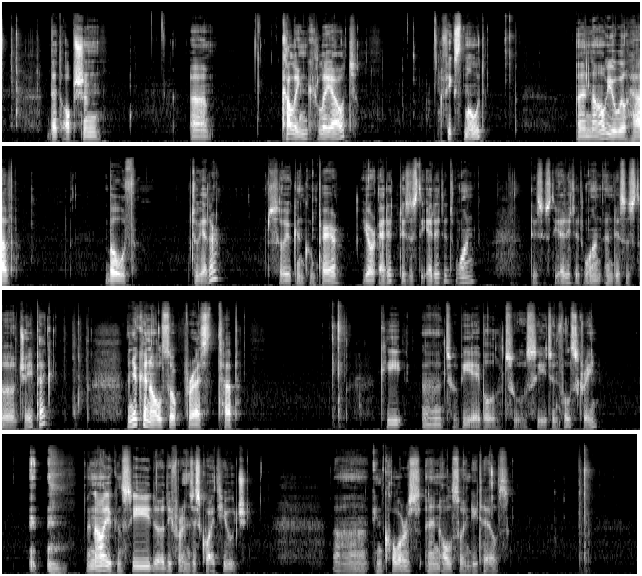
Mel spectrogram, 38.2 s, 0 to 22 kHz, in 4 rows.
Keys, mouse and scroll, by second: 0.1 shift+F11, 7.5 click, 20.2 shift+F11, 24.1 Tab, 37.4 Tab.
